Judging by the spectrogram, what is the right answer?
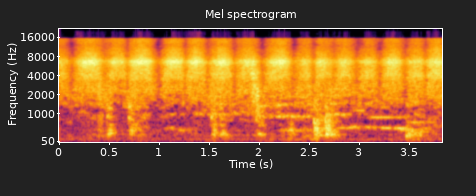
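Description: Someone rubs a board to erase it, a rapid rhythmic scrubbing of about fourteen even strokes, close by and steady, with no talking.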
